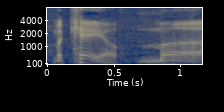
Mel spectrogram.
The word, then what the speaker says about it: Mikhail: How do you say that, Mikhail or I was asking him before the game. He's like, everybody says it wrong. It's Yeah. Mikhail. Mikhail. But it's like M-U-H.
